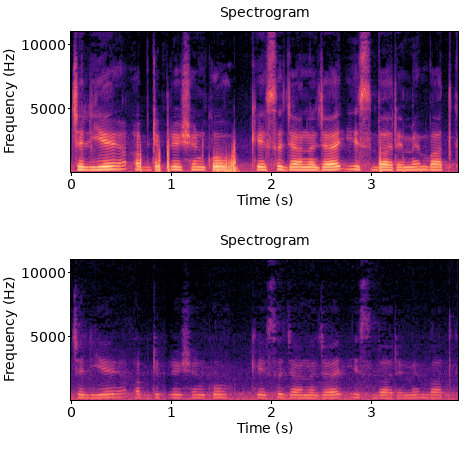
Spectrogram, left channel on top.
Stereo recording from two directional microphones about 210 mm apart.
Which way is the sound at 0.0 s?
50° left (ahead or behind).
